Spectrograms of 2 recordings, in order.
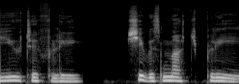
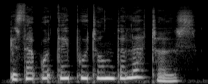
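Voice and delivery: much higher, polite enquiry; nice; 8 semitones higher than usual. A narrator's reading. Wendy as hostess asking about his address, nice. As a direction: ask sweetly, as a careful hostess. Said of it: "Wendy said nicely".

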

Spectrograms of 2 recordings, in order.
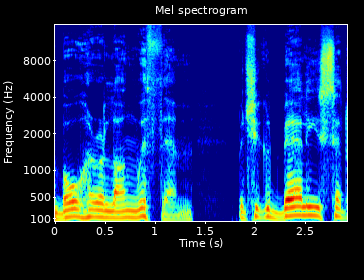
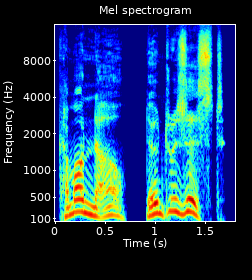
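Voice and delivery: higher, louder urging; warning; 7 semitones higher, 5 dB louder than usual. A narrator's reading. Watson urging Wolfgang on, high and loud. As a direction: press the lad to stop resisting. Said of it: "I warned him".

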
